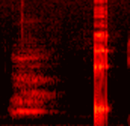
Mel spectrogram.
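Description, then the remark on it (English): A single sharp dog bark sounds out loud, preceded by a quieter whine or yip, with faint background noise around it. “Excuse the dog if you can hear it.”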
